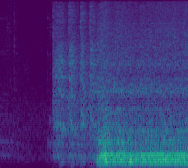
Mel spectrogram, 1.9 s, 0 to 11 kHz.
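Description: A 2007 Suzuki GSX-R 1000 motorcycle engine starts after a brief silence: a quick starter crank, then the engine catches and settles into a loud, close, steady idle.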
